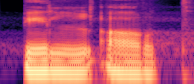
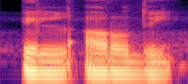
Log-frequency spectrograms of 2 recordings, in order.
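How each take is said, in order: First: The phrase ends on a consonant. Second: The phrase ends with a final vowel. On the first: The reader stops at this word. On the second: The reading continues without stopping.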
